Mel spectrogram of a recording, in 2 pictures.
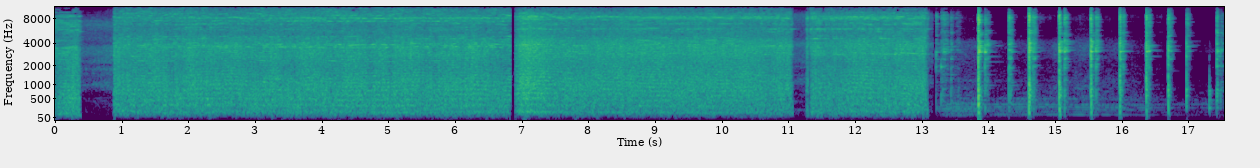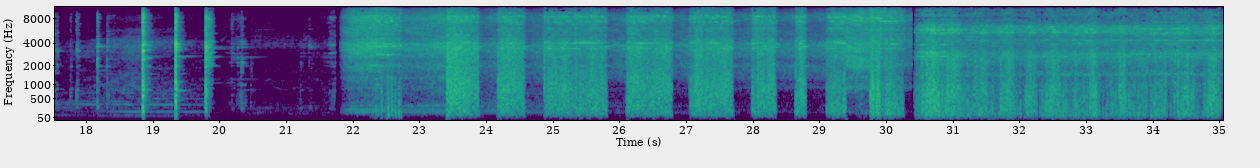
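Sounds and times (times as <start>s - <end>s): hammer striking metal: 13.2s - 20.6s.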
